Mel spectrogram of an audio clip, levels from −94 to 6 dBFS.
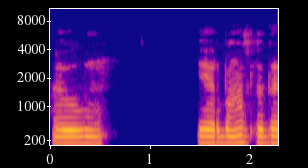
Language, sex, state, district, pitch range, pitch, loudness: Chhattisgarhi, male, Chhattisgarh, Jashpur, 150-155 Hz, 150 Hz, -18 LUFS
